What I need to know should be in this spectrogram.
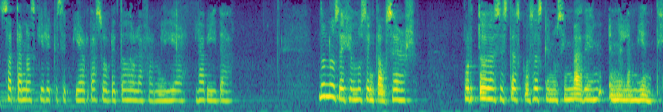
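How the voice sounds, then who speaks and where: At a fairly slow pace, a woman speaks with a fairly high pitch and fairly even intonation. Her voice is somewhat breathy with a dark, mellow tone. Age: 50s. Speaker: radio host. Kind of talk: radio talk, personal testimony. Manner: halting.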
